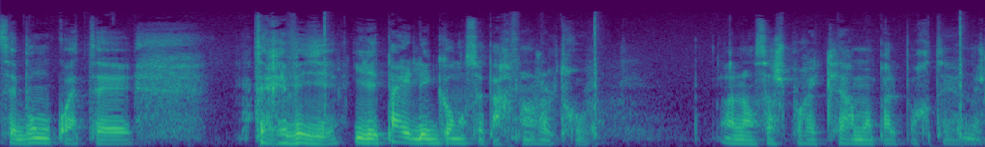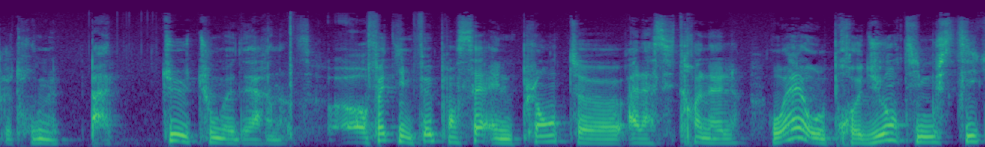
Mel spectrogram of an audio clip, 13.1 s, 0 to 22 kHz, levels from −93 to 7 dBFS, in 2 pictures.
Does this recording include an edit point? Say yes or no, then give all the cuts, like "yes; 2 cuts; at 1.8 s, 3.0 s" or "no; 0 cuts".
yes; 5 cuts; at 2.3 s, 4.1 s, 6.6 s, 8.7 s, 11.5 s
